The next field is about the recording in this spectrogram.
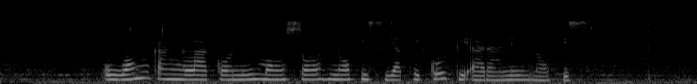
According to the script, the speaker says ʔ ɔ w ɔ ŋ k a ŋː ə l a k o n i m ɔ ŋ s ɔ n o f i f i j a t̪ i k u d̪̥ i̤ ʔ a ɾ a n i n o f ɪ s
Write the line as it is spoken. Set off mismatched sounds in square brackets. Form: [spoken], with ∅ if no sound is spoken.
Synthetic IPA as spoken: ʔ [u] w ɔ ŋ k a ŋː ə l a k [ɔ] n i m ɔ ŋ s ɔ n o f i [s] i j a t̪ i k u d̪̥ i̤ ʔ a ɾ a n i n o f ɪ s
